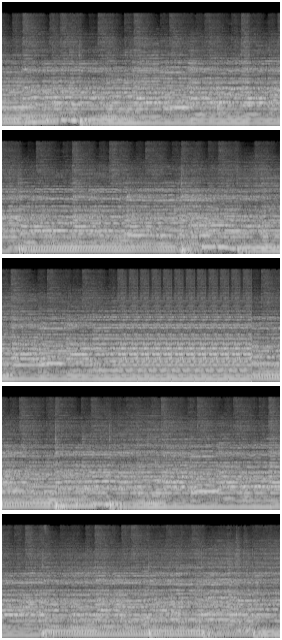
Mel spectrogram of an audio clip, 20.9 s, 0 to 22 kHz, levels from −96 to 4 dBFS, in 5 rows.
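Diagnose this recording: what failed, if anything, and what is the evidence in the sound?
A 170 ms fragment repeats exactly, eleven times, from 10.20 to 12.09 s: a broken-record loop, likely a stalled playback buffer resending its last block.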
